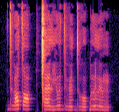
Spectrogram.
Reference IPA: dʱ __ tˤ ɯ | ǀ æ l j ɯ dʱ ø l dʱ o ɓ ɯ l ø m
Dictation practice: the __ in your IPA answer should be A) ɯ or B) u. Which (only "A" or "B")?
A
